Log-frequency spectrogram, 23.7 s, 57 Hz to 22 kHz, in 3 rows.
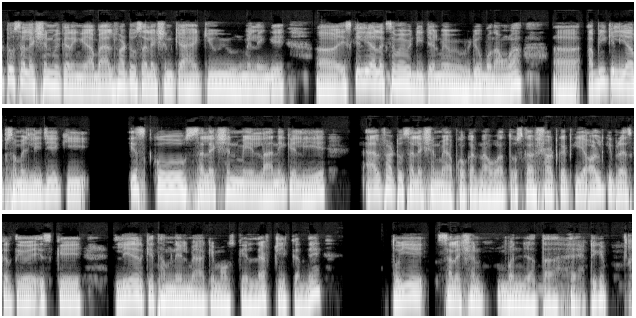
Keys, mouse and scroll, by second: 0.1-0.4 scroll, 0.4 ctrl+scroll down 1, 0.8 scroll up 2, 16.3 alt+Num_Lock, 18.8 alt+click, 19.0 click, 19.1 alt+click, 21.0 ctrl+scroll up 1, 21.5 ctrl+scroll down 1.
